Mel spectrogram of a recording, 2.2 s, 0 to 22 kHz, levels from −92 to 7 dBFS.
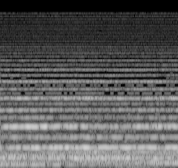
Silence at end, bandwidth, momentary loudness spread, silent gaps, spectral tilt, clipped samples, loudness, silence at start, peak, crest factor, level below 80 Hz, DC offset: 0 s; 16 kHz; 2 LU; none; -6.5 dB/octave; under 0.1%; -17 LUFS; 0 s; -4 dBFS; 12 dB; -46 dBFS; under 0.1%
